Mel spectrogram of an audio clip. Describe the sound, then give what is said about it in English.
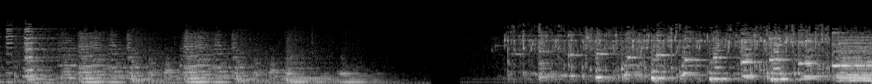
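After a bright musical passage and a brief pause, water pours in a steady, splashing stream for several seconds, fairly loud. “Pouring.”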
